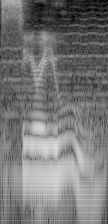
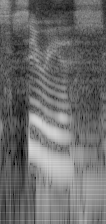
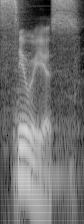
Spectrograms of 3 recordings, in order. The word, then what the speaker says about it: Sirius: Sirius. So, to my knowledge, it's Sirius, as in, why so serious?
